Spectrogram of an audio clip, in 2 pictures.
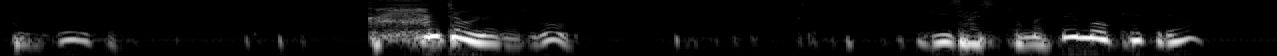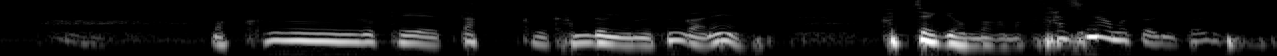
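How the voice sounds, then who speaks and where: A middle-aged male pastor gives a conversational sermon in a church sanctuary. His voice is on the high side, warm with a breathy edge, very animated at normal speed with long pauses, and there's no room sound. He often checks in with his congregation and acts out quoted voices in short, dramatic bursts.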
